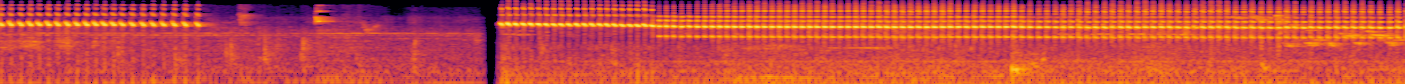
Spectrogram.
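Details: Srigunting, or drongo, performing a cililin imitation used for tutoring songbirds: quick high pulsed notes, a short silence with faint clicks, then a sustained, fast run of sharp whistles gliding slightly lower.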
